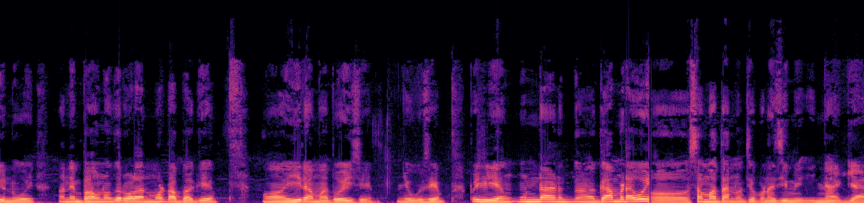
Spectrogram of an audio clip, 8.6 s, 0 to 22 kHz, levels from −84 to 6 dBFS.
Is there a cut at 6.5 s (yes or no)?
yes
